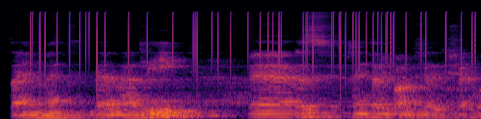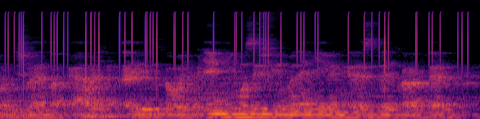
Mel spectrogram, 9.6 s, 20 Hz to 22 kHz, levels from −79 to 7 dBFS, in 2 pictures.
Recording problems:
off-mic speech; far
echo of what is said; noticeable; throughout; 480 ms later, 20 dB below the speech
room echo; noticeable; dies away in 0.8 s
crackle, like an old record; loud; 8 dB below the speech

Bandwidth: 14.5 kHz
